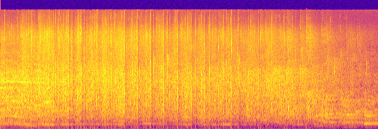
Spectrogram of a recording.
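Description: Audience applauding, a dense patter of many hands clapping that fades near the end.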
